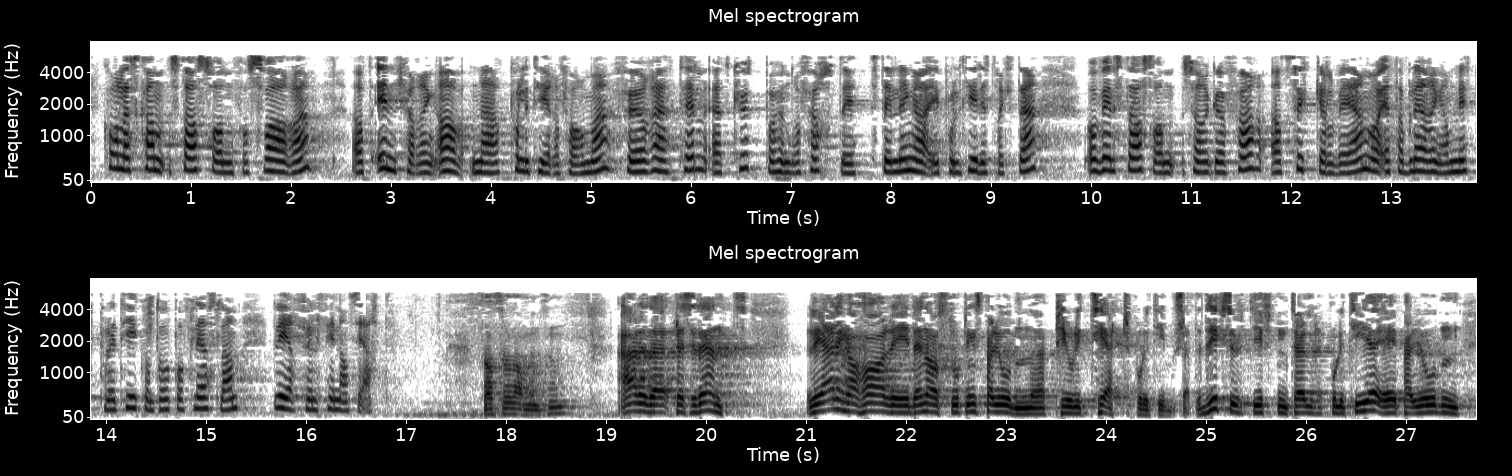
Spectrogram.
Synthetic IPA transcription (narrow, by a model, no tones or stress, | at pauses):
kʰʊʁləskʰɑnst̪ɑːt̪sʁoːd̪n̩fɔʁsʋɑːʁə | ʔɑt̪ʰɪnføːʁɪŋʔɑʋnæːʁpʰʊlɪt̪ʰiːʁɛfɔʁməføːʁət̪ʰɪlɛt̪kʰʉt̪pʰɔhʉnd̪ʁəɔfœʁt̪ɪst̪ɪlːɪŋəʁiːpʰʊlɪt̪ʰiːd̪ɪst̪ʁɪkt̪ə | ʔoʋɪlst̪ɑːt̪sʁoːd̪n̩sœʁɡəfɔʁɑt̪sʏkːəlʋeːɛmɔʔɛt̪ɑbleːʁɪŋɑʋnʏt̪ːpʰʊlɪt̪ʰiːkʰʊnt̪ʰuːʁpʰɔfleːslɑn | b̥liːʁfʉlfɪnɑnsɪæ̰ːʁt̪ | st̪ɑsɔɑmənsn̩ʔæɾd̪ɛpʰɾɛsɪd̪ɛnt̪ | ɾɛjeːɾɪŋɑɦɑɾɪd̪ɛnːəɑʋst̪uːʈɪŋspʰæɾɪuːd̪n̩pʰɾɪʊɾɪt̪ʰeːʈpʰʊlɪt̪ʰiːbʉd̪ʂɛ̰t̪ːəd̪ɾɪft̪sʉːt̪ʰjɪft̪nt̪ʰɪlpʰʊlɪt̪ʰiːəɛɪpʰæɾɪuːd̪n̩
